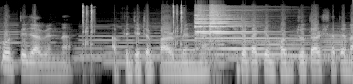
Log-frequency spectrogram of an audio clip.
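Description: Subscribe-button animation sound effect: a click about a second in, then a bright bell ding that rings on, over a man's speech and background music.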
